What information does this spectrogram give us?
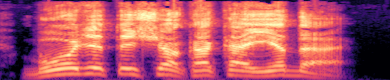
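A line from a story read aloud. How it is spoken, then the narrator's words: Group shouting. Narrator (Russian): Бражники закричали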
